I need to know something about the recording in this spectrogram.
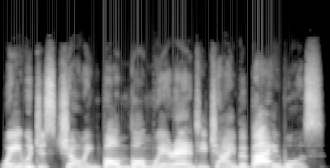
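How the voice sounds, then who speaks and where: Woman doing a chatty pelican lady, high and eager, aussie. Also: sing-song, moderate pace, sharp tone, smooth, no echo, studio quality. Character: excited chatty female pelican.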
